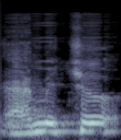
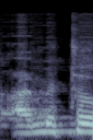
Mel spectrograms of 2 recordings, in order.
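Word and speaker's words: amateur: ठीक है, या एमेटर, इसको दो तरह से हम प्रोनाउंस कर सकते हैं, एमेचर, एमेचर र तो प्रोनाउंस होता है, और एमेटर, एमेटर उसको इस तरह से भी प्रोनाउंस किया जाता है, एमेटर।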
